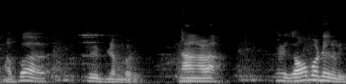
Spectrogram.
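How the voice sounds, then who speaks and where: A man's fairly high voice is heard against noticeable background noise. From Burma. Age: 80s+. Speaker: war veteran. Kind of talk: interview storytelling. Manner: halting.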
